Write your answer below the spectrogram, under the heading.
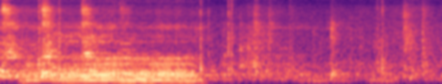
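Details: Sammy, a sleeping Saint Bernard, snores loudly indoors: one long rasping, rumbling breath lasting about two seconds, followed by quieter breathing with faint clicks and small bumps.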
